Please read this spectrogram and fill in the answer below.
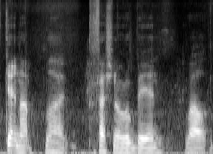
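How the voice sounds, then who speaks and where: A man at a medium pitch talks at a fairly quick pace in a monotone, flat intonation. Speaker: academy rugby player. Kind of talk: interview.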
